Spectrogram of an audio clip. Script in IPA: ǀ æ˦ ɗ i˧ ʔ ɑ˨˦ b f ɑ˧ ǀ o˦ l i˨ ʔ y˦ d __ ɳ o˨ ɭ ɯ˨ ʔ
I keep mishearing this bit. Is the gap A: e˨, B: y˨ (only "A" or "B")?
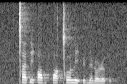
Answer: A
